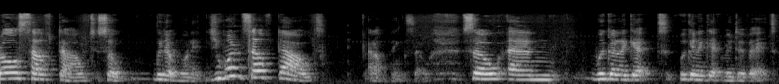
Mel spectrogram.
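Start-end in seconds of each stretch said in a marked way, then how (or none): 3.7-4.2 breathy whisper, dropping right away; whispered aside. Pretend. Coach whispering a dismissal of self-doubt to listeners, sly whisper.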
